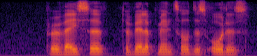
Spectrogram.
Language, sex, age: English, male, 20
